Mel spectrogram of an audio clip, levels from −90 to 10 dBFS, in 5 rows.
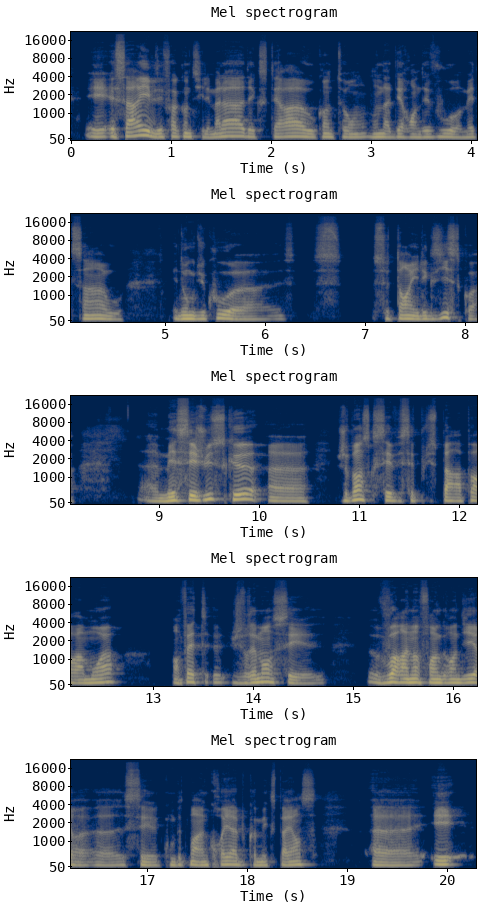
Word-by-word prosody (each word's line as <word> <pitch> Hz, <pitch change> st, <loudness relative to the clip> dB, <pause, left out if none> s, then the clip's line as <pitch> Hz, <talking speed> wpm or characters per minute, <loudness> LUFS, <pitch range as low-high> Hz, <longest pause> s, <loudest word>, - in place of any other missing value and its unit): et 130 Hz, 0 st, -2 dB
et -, -, +2 dB
ça 145 Hz, +2 st, +1 dB
arrive 175 Hz, -2 st, +5 dB
des 120 Hz, -, 0 dB
fois 135 Hz, +2 st, -4 dB
quand 130 Hz, +1 st, -3 dB
il 115 Hz, -, -7 dB
est -, -, -7 dB
malade 140 Hz, +4 st, 0 dB
et 120 Hz, -, -3 dB
cetera 130 Hz, +2 st, -1 dB
ou 115 Hz, -, -2 dB
quand 120 Hz, 0 st, -5 dB
on 115 Hz, +1 st, -4 dB
on 120 Hz, +1 st, 0 dB
a 110 Hz, -, -4 dB
des 120 Hz, +2 st, -3 dB
rendez-vous 115 Hz, +2 st, -4 dB
au 110 Hz, -, -5 dB
médecin 130 Hz, +4 st, -2 dB
ou 105 Hz, -3 st, -7 dB, 0.5 s
et -, -, -5 dB
donc 125 Hz, 0 st, +5 dB
du 125 Hz, -, -1 dB
coup, 135 Hz, 0 st, +1 dB
heu, 110 Hz, -1 st, -4 dB, 0.3 s
c -, -, -23 dB, 0.2 s
c -, -, -13 dB, 0.3 s
ce -, -, -8 dB
temps, 130 Hz, +1 st, +1 dB
il 120 Hz, -2 st, +1 dB
existe 165 Hz, +9 st, -1 dB
quoi. 115 Hz, -7 st, -10 dB, 0.6 s
Heu, 120 Hz, -1 st, -6 dB
mais 125 Hz, +5 st, +6 dB
c'est 145 Hz, +4 st, +7 dB
juste 185 Hz, +6 st, +3 dB
que, 180 Hz, -1 st, +5 dB
heu, 115 Hz, -2 st, -2 dB, 0.3 s
je 135 Hz, -, -3 dB
pense 165 Hz, +3 st, +5 dB
que 160 Hz, -, -10 dB
c'est 140 Hz, -, +2 dB
v 125 Hz, -, -5 dB
c'est 135 Hz, -, -5 dB
plus -, -, -13 dB
par 125 Hz, -, +2 dB
rapport 125 Hz, +1 st, 0 dB
à 120 Hz, -, +2 dB
moi, 145 Hz, +5 st, +1 dB, 0.5 s
en 125 Hz, -3 st, -3 dB
fait, 150 Hz, +3 st, 0 dB
heu, 135 Hz, +1 st, -7 dB
j 120 Hz, -3 st, -7 dB
vraiment, 140 Hz, +6 st, +3 dB
c'est 115 Hz, -7 st, -4 dB, 0.5 s
voir 140 Hz, 0 st, +4 dB
un 135 Hz, -, +6 dB
enfant 135 Hz, -1 st, +4 dB
grandir, 130 Hz, 0 st, +2 dB
heu 110 Hz, 0 st, -8 dB
heu, -, -, -6 dB
c'est 115 Hz, -2 st, -4 dB
complètement 125 Hz, +1 st, -2 dB
incroyable 125 Hz, +1 st, 0 dB
comme 115 Hz, -2 st, -3 dB
expérience, 125 Hz, +2 st, -3 dB, 0.6 s
heu, 110 Hz, 0 st, -3 dB
et 140 Hz, -, +2 dB
125 Hz, 205 wpm, -24 LUFS, 115-140 Hz, 0.6 s, c'est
